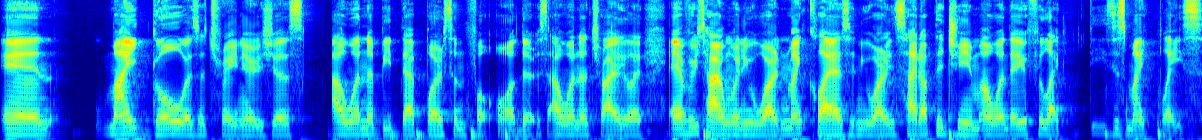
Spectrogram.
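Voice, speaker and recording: A woman speaks in a flat monotone. Her pitch is very deep and low. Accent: Brazilian. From southern Brazil. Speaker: CrossFit coach. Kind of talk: podcast interview. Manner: halting, self-correcting.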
